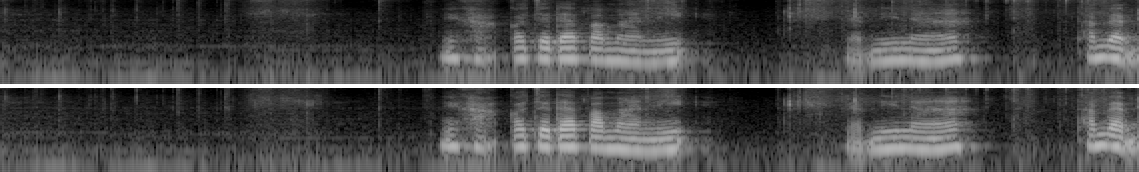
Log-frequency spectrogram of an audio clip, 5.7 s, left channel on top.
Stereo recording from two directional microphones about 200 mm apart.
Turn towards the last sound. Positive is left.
turn(degrees=-20)  # may be behind; listen again after turning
